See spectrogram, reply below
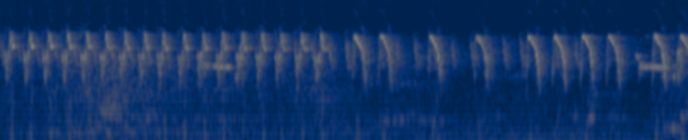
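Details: Bar-winged prinia song played to get a caged bird singing: rapid repeated high chirps flowing into longer, downward-swept notes in uneven runs.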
